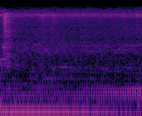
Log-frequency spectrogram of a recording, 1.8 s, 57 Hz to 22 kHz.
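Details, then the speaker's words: Suzuki Ertiga, AC not working because a mouldy fuse-box connector was poorly connected; engine idling stable at 900 rpm and AC cold: steady even low hum, compressor engaged and running normally. "Jalan sepertinya jalan ini dingin ya rpm-nya juga udah udah mau stabil Ya stabil di 900"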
